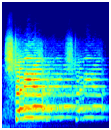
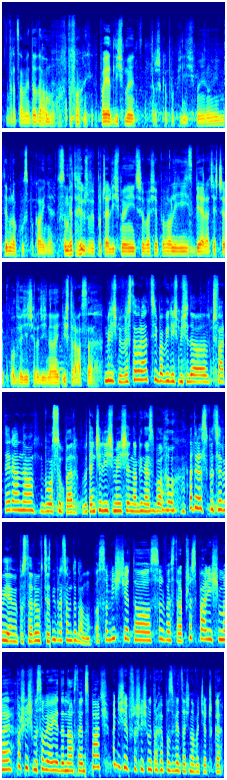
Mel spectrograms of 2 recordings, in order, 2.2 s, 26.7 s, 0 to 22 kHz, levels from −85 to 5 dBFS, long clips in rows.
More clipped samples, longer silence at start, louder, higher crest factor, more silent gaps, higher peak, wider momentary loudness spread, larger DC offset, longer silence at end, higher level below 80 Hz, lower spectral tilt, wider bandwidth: neither; about the same, 0.05 s vs 0.1 s; first, -13 LUFS vs -18 LUFS; about the same, 18 dB vs 16 dB; neither; about the same, 0 dBFS vs -2 dBFS; first, 16 LU vs 10 LU; neither; about the same, 0.1 s vs 0.05 s; second, -72 dBFS vs -60 dBFS; second, 0.5 dB/octave vs -4.5 dB/octave; second, 10 kHz vs 14.5 kHz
